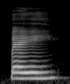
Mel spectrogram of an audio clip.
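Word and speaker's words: 悲: 중국어 발음으로는 빼이 라고 발음을 하고요.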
